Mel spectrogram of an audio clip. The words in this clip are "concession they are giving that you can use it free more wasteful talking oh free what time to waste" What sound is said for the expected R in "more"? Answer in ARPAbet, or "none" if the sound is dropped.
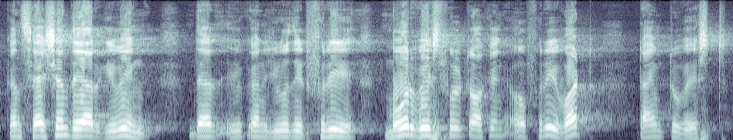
R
